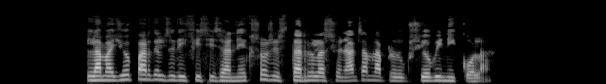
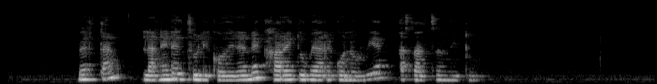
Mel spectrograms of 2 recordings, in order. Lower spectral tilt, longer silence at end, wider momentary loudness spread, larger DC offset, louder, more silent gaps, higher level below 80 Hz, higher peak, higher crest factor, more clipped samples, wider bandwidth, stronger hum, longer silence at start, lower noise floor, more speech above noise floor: second, -4.5 dB/octave vs -7 dB/octave; second, 1.2 s vs 1.8 s; about the same, 10 LU vs 12 LU; neither; about the same, -24 LUFS vs -24 LUFS; neither; about the same, -74 dBFS vs -76 dBFS; first, -2 dBFS vs -8 dBFS; first, 24 dB vs 18 dB; neither; about the same, 11 kHz vs 10.5 kHz; neither; about the same, 0.85 s vs 0.8 s; first, -89 dBFS vs -64 dBFS; first, 64 dB vs 40 dB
